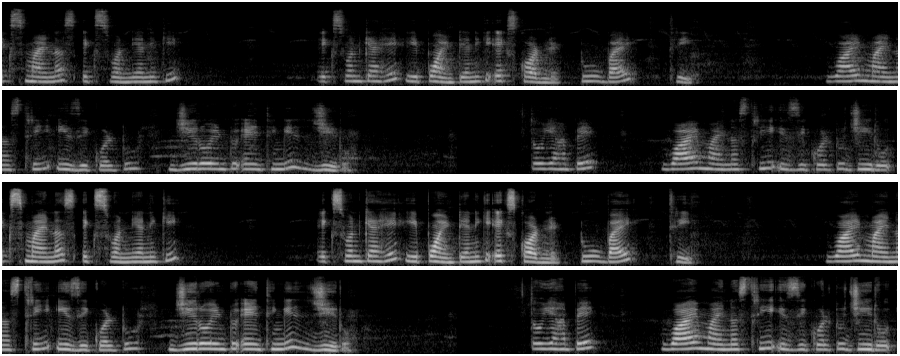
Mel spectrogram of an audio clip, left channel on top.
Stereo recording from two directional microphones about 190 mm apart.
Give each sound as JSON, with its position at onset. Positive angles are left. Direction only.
{"t": 0.0, "sound": "a woman's voice", "side_deg": -45}
{"t": 3.2, "sound": "a woman's voice", "side_deg": -45}
{"t": 8.3, "sound": "a woman's voice", "side_deg": -50}
{"t": 14.2, "sound": "a woman's voice", "side_deg": -40}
